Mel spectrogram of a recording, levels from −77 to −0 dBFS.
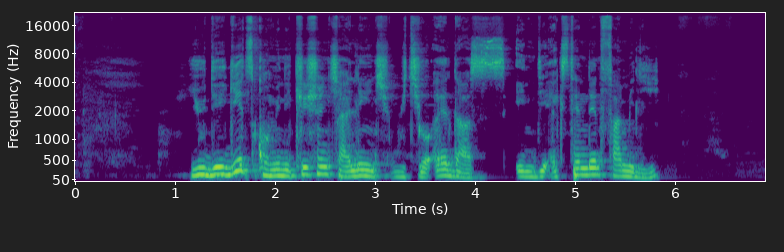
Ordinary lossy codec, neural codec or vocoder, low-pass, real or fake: none; none; none; real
